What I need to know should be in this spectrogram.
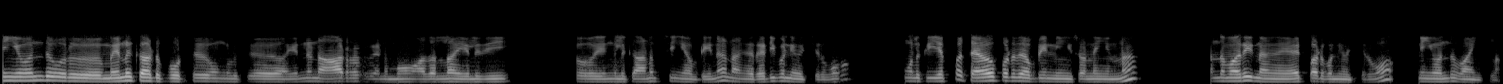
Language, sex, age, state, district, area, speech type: Tamil, male, 30-45, Tamil Nadu, Erode, rural, conversation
